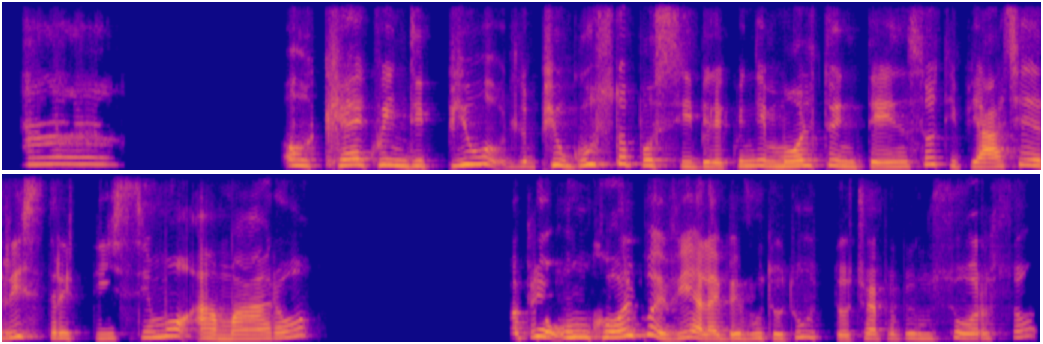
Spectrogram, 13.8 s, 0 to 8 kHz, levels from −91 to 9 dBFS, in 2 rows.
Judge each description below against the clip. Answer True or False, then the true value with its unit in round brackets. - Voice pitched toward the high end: True (245 Hz)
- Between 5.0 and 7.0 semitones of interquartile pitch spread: False (4.5 semitones)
